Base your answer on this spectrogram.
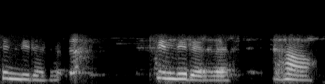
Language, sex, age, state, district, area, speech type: Marathi, female, 30-45, Maharashtra, Wardha, rural, conversation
